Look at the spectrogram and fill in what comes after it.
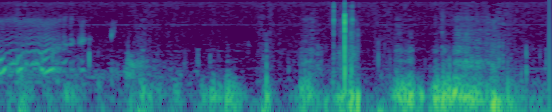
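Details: Stomach growling (borborygmi), hunger sounds from an ASMR recording: deep rumbling, gurgling abdominal noises in irregular waves.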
